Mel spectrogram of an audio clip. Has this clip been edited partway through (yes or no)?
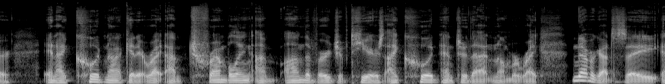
yes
